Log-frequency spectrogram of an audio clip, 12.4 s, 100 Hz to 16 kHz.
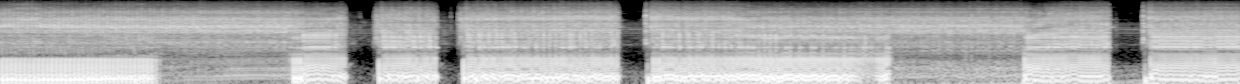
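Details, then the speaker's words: Brand-new Traxxas Revo 3.3 nitro engine on its first start with a starter box; it buzzes in bursts and cuts out several times before it keeps running; hard starting at first, before quarter-throttle break-in of the first tank. "hmm so as you guys can see i finally got it going um at first it was like it didn't want to start"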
